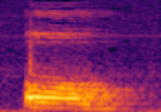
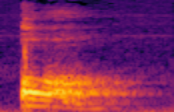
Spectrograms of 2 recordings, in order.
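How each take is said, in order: First: The vowel flows out with relaxed vocal folds. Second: The vowel starts with a sudden vocal-fold tensing. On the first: This is how Korean makes the vowel. "성대가 이렇게 긴장이 되지 않고 그냥 쭉 올라오는 건 한국어인 오" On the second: This is how English makes a stressed vowel. "영어는 어, 어, 어, 어 이렇게 한번 긴장을 해줘요"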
